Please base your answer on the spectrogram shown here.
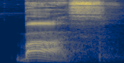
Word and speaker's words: bath: Especially when they want to pronounce bath, they call it bathe. It's wrong. Bath pronounced as b is wrong.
